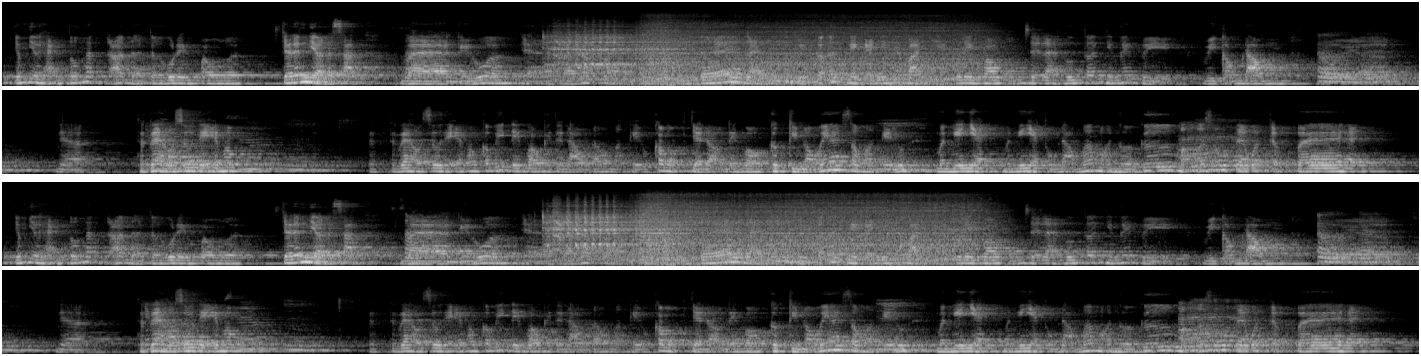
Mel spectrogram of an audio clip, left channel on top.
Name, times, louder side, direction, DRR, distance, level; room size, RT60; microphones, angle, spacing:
voice 1, 0.1-2.4 2.8-3.7 4.0-6.4 6.7-11.7 12.0-12.8 13.1-14.0 14.7-15.0 15.5-16.6 17.8-23.2 23.5-27.7, left 1 dB, 15° left, 3 dB, 1.3 m, -23 dB
voice 2, 4.0-4.7 7.7-8.2 13.1-14.5 15.6-16.2 16.5-17.4 22.9-23.4 26.0-26.8, right 1 dB, 90° right, -2 dB, 4.5 m, -28 dB
Engine starting, 4.9-10.1, right 2 dB, 45° right, 1.7 m, -25 dB
23.0 x 17.5 x 2.9 m, 2.2 s
head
